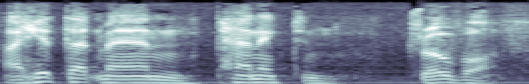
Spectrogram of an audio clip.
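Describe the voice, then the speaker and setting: Serious young son, resolute, old radio drama, bit low but sharp, slightly hissy. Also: male voice, unhurried, dull audio. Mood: sober, confessing. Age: young adult. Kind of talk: 1970s radio drama acting.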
